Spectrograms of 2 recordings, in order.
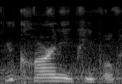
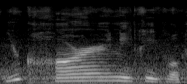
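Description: First: Said in the usual way. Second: "You carny people" stretched slow, each word drawn out. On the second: Shown as a demonstration. Warning viewers about carny people, slow and drawn out. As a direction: drag it out with contempt. Repeats phrase, second drawn out.

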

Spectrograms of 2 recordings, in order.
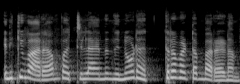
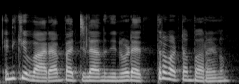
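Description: First: Higher, fed-up "എത്ര വട്ടം പറയണം" with weight on നിന്നോട്; a mild annoyed brother repeating himself; exasperated repeat. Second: Said in the usual way. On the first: Acted. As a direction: say it again, lifted and impatient. Brother refuses sister's plea.

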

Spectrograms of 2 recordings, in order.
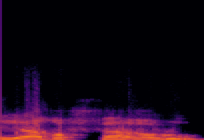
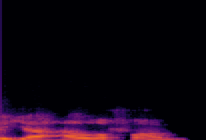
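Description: First: Slow, higher, louder "Ya Ghaffaru", Ya straight into Ghaffaru; article dropped. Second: "Ya Al-Ghaffaru" with Al sounded after Ya; wrong, article kept. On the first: Teacher showing what you say, slow emphatic "Ya Ghaffaru" without Al. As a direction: stretch out "Ya Ghaffaru" with no Al. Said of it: "So you say". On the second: Teacher showing what you don't say, Al kept in "Ya Al-Ghaffaru". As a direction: put an audible Al between Ya and Ghaffaru. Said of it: "you don't say". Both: Shown as a demonstration.

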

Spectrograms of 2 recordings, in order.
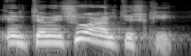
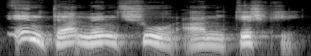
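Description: First: أنت من شو عم تشكي run together quickly; fast native speed. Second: Said in the usual way. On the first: Shown as a demonstration. Teacher models the full sentence fast for learners. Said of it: "What is the meaning of this full sentence".

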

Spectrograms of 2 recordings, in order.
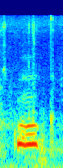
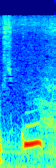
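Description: First: A much higher squawk; a high, sharp goose squawk. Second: Said in the usual way. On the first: Acted. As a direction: honk it out like a noisy goose. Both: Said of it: "And they go squawk".

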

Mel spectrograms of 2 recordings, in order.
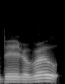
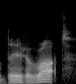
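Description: First: "Burder Row" ending in an open O, no final T; alternative pronunciation. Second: "Burder Rot" ending in a short O and T; alternative pronunciation. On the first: Player guide names the town, "Burder Row" with silent T. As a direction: say "Burder Row" with the last word like "row". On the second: Player guide offers another reading, "Burder Rot" with sounded T. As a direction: say "Burder Rot" with the last word like "rot". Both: Shown as a demonstration. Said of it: "however you say it".

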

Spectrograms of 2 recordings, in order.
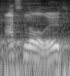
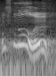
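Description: First: Scottish "no allowed", louder; "That's no allowed" in Scots with "no" rising; Scottish accent. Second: Scottish "no allowed" jumping much higher; "It's no allowed" high and loud in Scots, falling on "no"; Scottish accent. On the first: Jester scolding the deer in a Scottish accent. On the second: Jester insisting in a high Scottish accent. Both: Acted. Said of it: "soft, but hopefully decisive Scottish dialect".

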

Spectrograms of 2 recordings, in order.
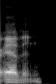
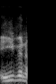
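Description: First: "Evan" said with a short E, as EH-van; short E pronunciation. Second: "Evan" said with a long EE, as EE-van; long E pronunciation. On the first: Interviewer offering the other name option, "Evan" pronounced EH-van. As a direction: say "Evan" starting like "ever". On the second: Interviewer checking her son's name, "Evan" pronounced EE-van. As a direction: say "Evan" starting like "even". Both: Shown as a demonstration. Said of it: "is it Evan or Evan".

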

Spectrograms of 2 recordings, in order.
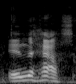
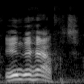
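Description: First: Said in the usual way. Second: Firmer command. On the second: Real, not acted. Owner telling a stubborn dog to come in, firmer call. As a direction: push the repeated order harder, leaning on "In". Repeats the order more forcefully.

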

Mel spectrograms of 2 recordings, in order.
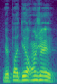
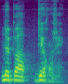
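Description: First: Loud growling bear; growled. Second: Loud gruff bear voice. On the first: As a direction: growl it at the little mouse. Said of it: "grogna-t-il". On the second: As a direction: growl it like a grumpy bear. Title read as bear's growl. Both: Acted.

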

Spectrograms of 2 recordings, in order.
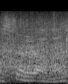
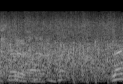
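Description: First: Said in the usual way. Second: "Steady on" stretched out very slowly, rising at the end; slow teasing "Steady on" with a lift at the end; slow drawn-out steady on. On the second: Real, not acted. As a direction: drag out "Steady on" to calm him down. Host repeats, drawn out.

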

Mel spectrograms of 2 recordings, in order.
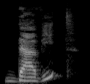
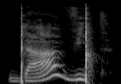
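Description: First: Said in the usual way. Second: "Dawid" as da, pause, wid; "Dawid" syllable by syllable; split into syllables. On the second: Shown as a demonstration. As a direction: break "Dawid" into two beats. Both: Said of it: "imię zbudowane z dwóch".

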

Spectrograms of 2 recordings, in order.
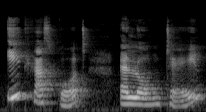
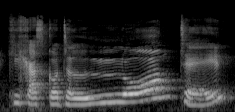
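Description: First: It has got a long tail with a firm It; stress on It. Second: Said in the usual way. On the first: Shown as a demonstration. Teacher correcting he to It for the toy monster, stressing It. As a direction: lean on It at the start. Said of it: "vamos a decir it porque es una cosa". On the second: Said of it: "Podemos decir he".

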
